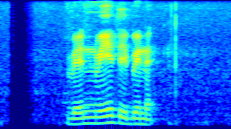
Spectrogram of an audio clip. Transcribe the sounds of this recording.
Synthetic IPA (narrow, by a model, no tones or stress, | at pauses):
ʋenʋiːt̪ibine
